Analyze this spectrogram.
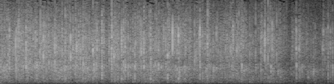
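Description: A church audience applauds steadily to welcome visitors, many hands clapping at once in a dense, continuous wash of sound that holds loud throughout and eases slightly near the end.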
